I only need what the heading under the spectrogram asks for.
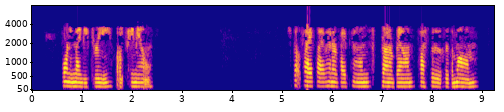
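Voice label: Police Department North Dispatch, scanner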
